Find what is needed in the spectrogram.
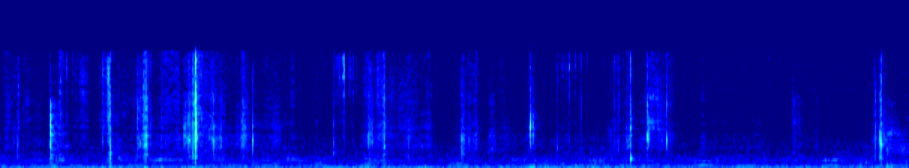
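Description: Faint, scattered small clicks and crinkles of paper backing being peeled off foam adhesive squares and of a cellophane-covered card piece being handled.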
